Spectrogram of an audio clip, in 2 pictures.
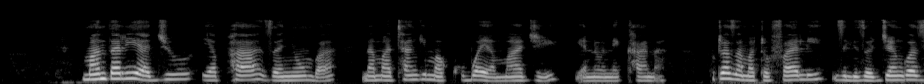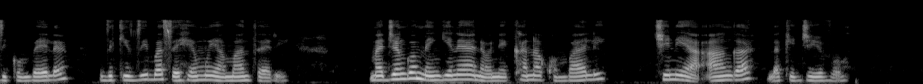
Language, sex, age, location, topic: Swahili, female, 25-35, Nairobi, government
